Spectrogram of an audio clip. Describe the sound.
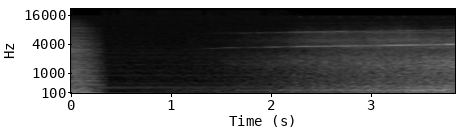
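An airplane landing on a runway: a jet engine roar that builds steadily in loudness after a short start, with a thin high whine running through the rushing noise.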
